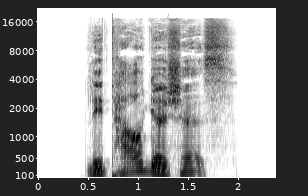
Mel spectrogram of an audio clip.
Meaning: strong/mixed nominative/accusative neuter singular of lethargisch
- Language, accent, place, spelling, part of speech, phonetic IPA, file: German, Germany, Berlin, lethargisches, adjective, [leˈtaʁɡɪʃəs], De-lethargisches.ogg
